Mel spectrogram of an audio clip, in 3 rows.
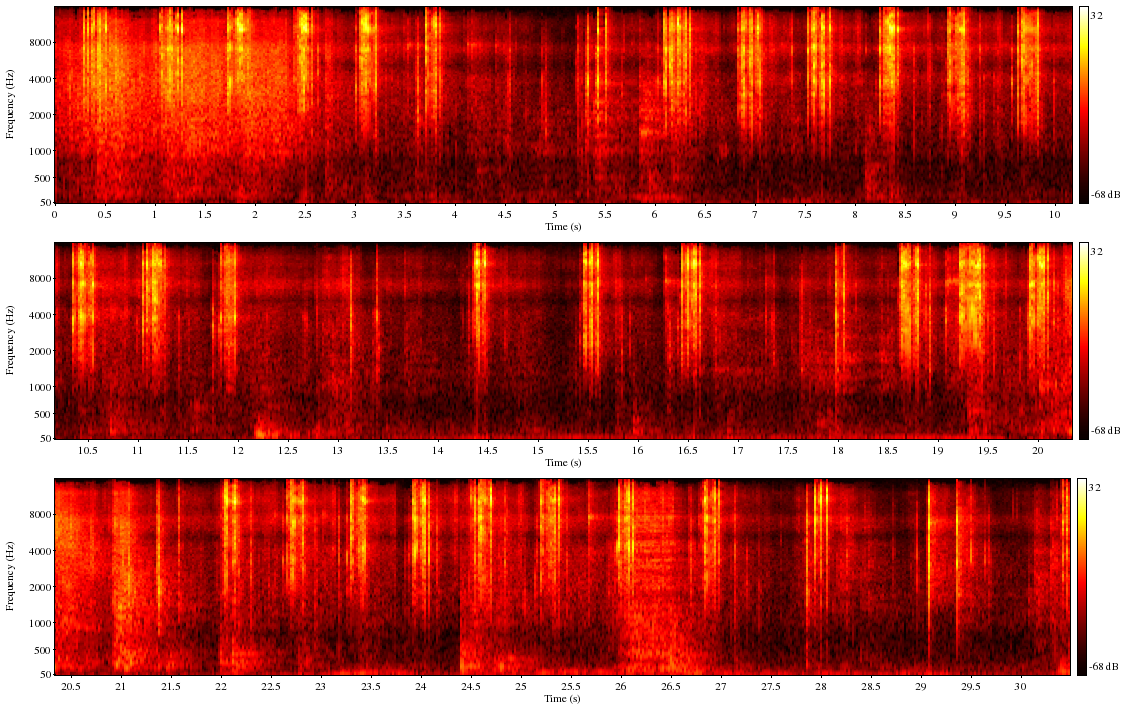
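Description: Hand ratchet wrench clicking in short runs with brief pauses as the rocker-arm shaft bolts of a VW 1.9/2.0 TDI pump-injector diesel are tightened a little at a time, evenly, towards 20 Nm.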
